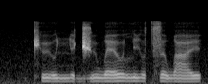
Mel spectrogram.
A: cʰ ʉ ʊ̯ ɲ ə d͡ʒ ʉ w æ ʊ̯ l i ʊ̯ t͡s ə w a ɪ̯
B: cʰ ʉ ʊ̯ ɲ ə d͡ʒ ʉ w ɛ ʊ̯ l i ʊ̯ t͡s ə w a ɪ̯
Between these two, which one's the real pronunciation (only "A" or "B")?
B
